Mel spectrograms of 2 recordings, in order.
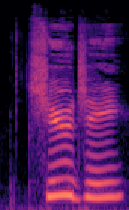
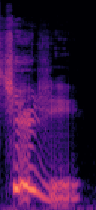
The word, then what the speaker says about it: cheugy: do um why is my internet not working choo-chi it's juji because you're old and the internet don't work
